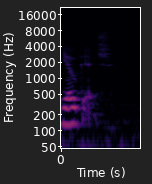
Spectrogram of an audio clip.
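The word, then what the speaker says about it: Jokić: Jokic would be fun, but I don't think he's going anywhere. They'll lock him up. – It's pronounced Jokic.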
